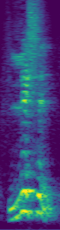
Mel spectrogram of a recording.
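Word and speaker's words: listen: एन आता है तो टी साइलेंट रहता है जैसे लिसन बहुत प्रसिद्ध शब्द है लिसन एल आई एस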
